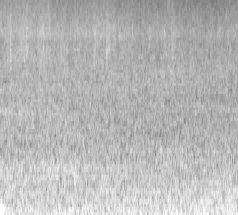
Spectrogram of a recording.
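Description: Steady storm rain hisses without a break, a dense, even wash of falling water with a low rumble underneath, moderately loud and unchanging throughout.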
